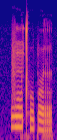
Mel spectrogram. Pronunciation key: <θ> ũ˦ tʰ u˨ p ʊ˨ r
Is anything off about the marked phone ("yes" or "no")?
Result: yes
